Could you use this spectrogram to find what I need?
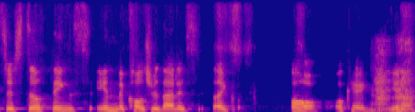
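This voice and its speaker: A woman with a Swedish accent speaks at medium pitch and a moderate pace with ordinary pitch variation, the sound dry and close with no echo. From northern Sweden. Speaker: chef. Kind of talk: podcast interview.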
